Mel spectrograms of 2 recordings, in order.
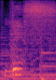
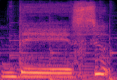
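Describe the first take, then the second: First: The final u vowel is dropped, ending in s. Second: The final u vowel is clearly pronounced. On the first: The speaker calls it right. "no se escucha el su, sino que decimos des" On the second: The speaker calls it wrong. "no lo decimos tan así"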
